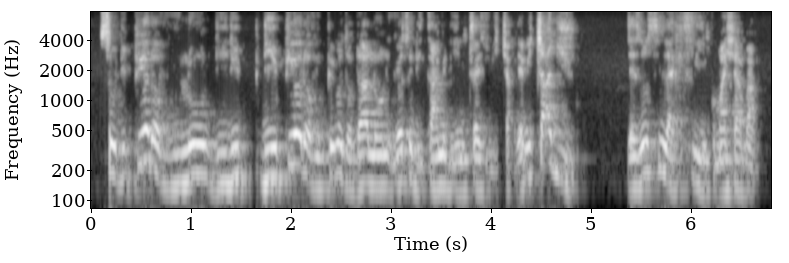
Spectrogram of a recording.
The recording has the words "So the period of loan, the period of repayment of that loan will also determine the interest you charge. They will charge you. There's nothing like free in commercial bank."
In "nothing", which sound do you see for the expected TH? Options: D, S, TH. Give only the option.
S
